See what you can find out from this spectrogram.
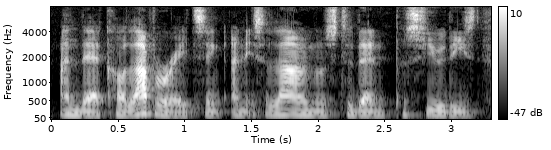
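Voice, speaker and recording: A man's voice: on the low side, little pitch movement, fairly quick, pushed and bright. A man speaking as a podcast guest and football fan, informal and discursive, repeating words as he thinks aloud.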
